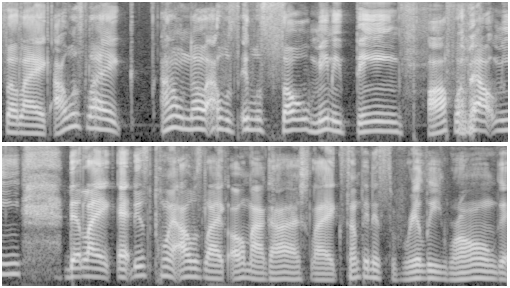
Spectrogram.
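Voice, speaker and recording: At a fairly slow pace, a man with a fairly high pitch swings very widely in pitch against noticeable background noise. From US South, Warner Robins, Georgia. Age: 20s. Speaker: podcast co-host. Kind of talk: casual chat.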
